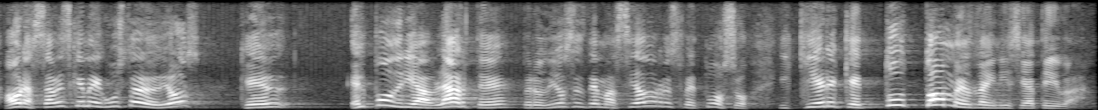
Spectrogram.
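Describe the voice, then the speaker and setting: A man's voice: extremely high pitch, sing-song, moderate pace. A man preaching a sermon as pastor, emphatic, repeating his points and questioning the congregation.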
